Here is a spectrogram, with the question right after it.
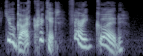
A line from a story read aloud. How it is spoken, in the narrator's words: He was laughing delightedly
